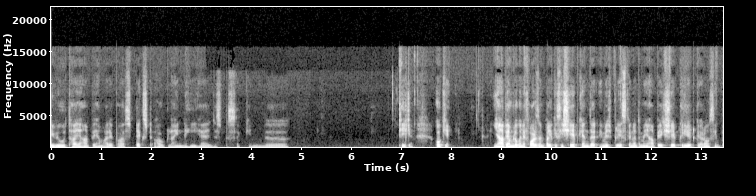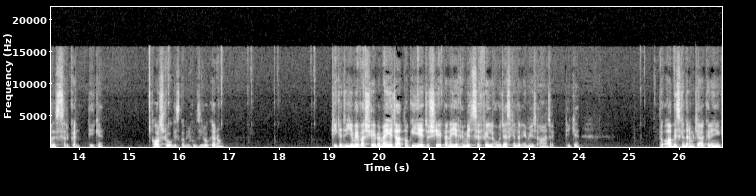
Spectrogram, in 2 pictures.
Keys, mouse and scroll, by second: 1.9-2.9 scroll up 1, 2.9-3.8 scroll, 6.7 click, 8.2-8.8 alt+scroll up 2, 8.8 space, 11.1 right click, 12.1 click, 24.7-25.1 alt+scroll down 2, 25.1 click, 25.4 space, 25.5 click.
